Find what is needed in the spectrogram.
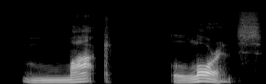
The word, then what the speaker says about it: Marc Lawrence: invite Marc Lawrence. Is that correctly said? Because I'm Danish, so I don't. Is that correctly said? – Did I pronounce it? Spot on. Spot on.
